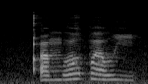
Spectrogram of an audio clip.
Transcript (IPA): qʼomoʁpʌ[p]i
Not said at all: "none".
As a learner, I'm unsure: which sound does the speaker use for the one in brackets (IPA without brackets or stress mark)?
β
